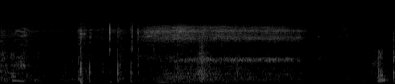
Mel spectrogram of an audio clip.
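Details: Loud snoring from an adult man asleep at 4:30 a.m. that poking and talking failed to stop: a hissing, whistling breath noise that rises and fades, with soft knocks and rustles around it.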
